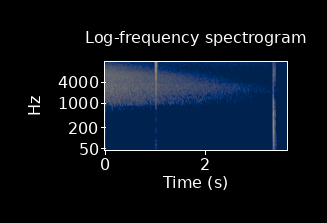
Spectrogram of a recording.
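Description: A short electronic click sounds twice from a card game.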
